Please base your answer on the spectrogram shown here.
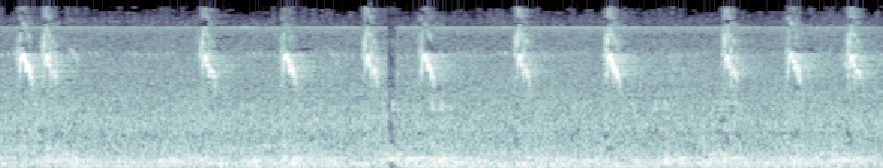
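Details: Singing sparrows give short bright chirps, often in quick pairs, repeated about every half second to second against a low background hum.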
